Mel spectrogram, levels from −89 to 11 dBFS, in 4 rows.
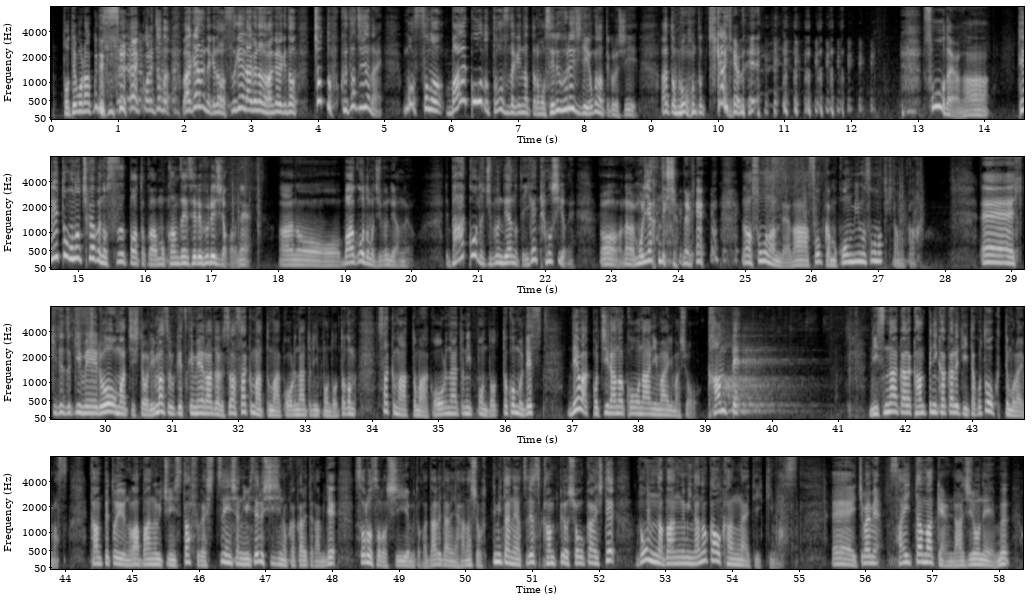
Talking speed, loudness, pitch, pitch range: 430 characters per minute, -19 LUFS, 170 Hz, 135-210 Hz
